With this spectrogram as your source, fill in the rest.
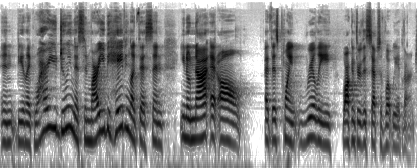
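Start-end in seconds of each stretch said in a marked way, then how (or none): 0.7-3.1 put-on, mild, frustrated, exasperated half-shout. Retelling yelling at a child who had made a mistake: imitating own past yelling. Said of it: "I just started yelling".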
